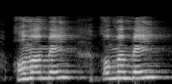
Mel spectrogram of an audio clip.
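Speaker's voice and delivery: put-on high, eager little-boy chant; small child singing out his wish; excited toddler. A narrator's reading. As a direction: bounce it like a tiny kid running round the table. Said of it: "zei het kleine kereltje".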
